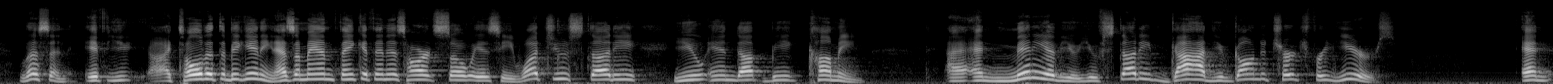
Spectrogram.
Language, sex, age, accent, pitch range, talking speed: English, male, 50-69, American, 150-225 Hz, 150 wpm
